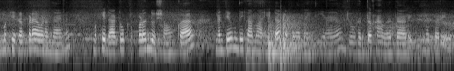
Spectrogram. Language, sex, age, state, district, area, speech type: Sindhi, female, 45-60, Gujarat, Junagadh, urban, spontaneous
